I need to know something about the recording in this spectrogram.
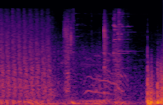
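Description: A knife slashes with a swish.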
